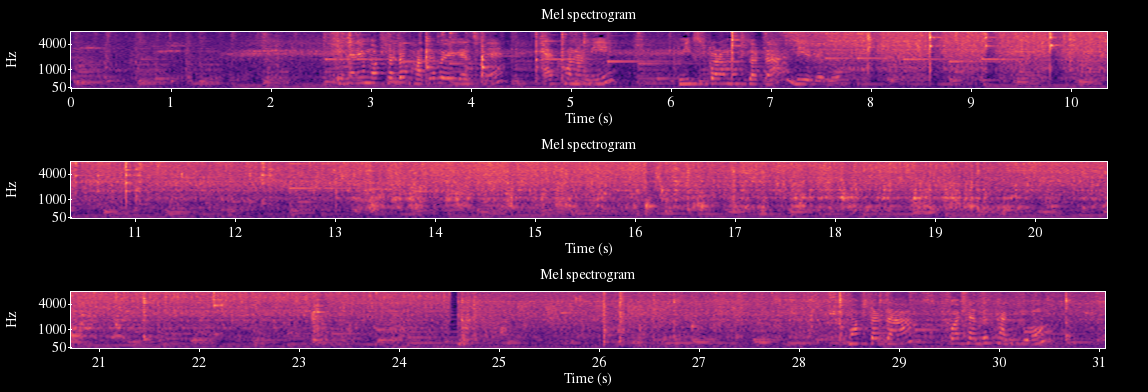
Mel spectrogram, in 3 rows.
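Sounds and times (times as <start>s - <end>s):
background music with bass: 0.0s - 31.0s
masala sizzling in oil: 1.6s - 31.0s
spatula scraping pan: 12.1s - 22.5s.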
